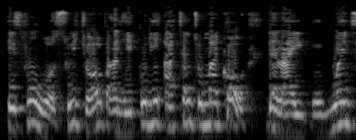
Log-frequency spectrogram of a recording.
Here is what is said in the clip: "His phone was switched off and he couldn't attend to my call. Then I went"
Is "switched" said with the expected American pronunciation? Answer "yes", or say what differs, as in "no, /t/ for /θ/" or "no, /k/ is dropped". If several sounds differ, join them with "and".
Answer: no, /t/ is dropped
